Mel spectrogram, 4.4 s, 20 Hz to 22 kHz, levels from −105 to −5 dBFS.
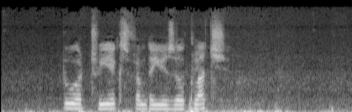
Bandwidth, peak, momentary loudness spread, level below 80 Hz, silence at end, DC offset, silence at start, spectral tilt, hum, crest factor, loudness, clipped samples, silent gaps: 15 kHz; -6 dBFS; 20 LU; -32 dBFS; 0.05 s; under 0.1%; 0.05 s; -5 dB/octave; none; 20 dB; -24 LUFS; under 0.1%; none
